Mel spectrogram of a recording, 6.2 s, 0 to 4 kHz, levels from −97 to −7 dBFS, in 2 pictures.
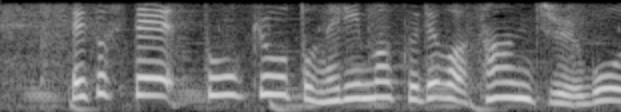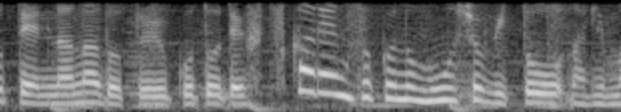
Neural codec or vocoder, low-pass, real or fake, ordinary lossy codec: none; 3.6 kHz; real; none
